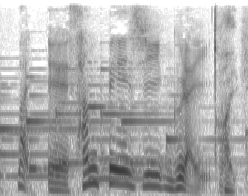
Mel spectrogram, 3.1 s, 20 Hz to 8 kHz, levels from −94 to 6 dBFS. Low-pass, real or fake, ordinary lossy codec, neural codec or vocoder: 7.2 kHz; real; none; none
